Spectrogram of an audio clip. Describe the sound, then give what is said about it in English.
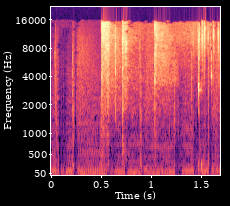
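Harp beer poured in a quick run of wet glugs and splashes over about two seconds, moderately loud with no voices. “Pour him a harp”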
